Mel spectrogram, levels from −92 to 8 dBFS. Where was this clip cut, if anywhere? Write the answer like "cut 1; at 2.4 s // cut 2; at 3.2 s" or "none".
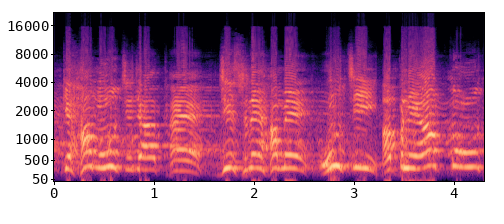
cut 1; at 3.1 s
